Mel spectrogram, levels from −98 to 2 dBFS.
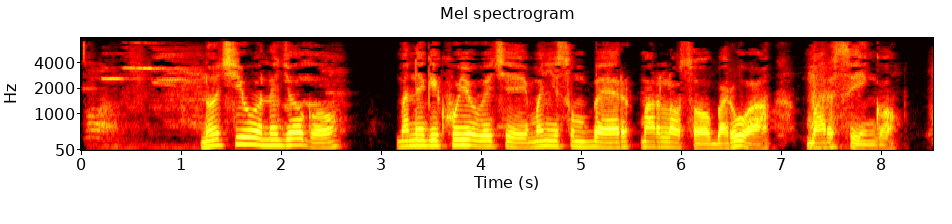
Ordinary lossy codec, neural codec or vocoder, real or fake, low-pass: MP3, 32 kbps; none; real; 7.2 kHz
